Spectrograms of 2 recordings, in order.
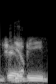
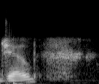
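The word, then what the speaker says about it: Jobe: Uh Josh Job, I think is how you say the name. Not JB, but Job.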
